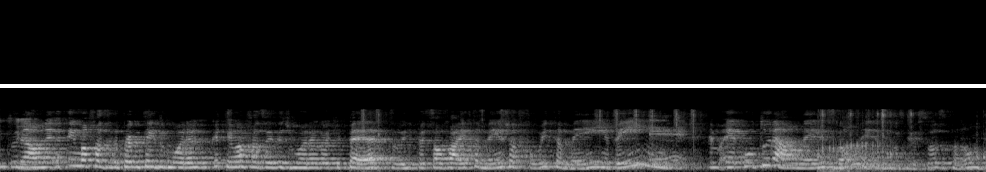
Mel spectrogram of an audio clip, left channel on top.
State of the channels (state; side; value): silent; left; digital silence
